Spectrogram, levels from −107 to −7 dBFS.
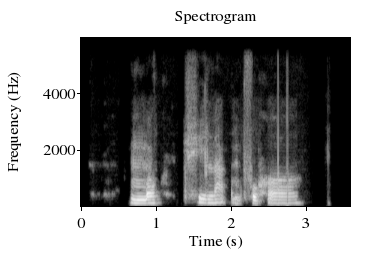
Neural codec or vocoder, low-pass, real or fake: vocoder, 44.1 kHz, 128 mel bands, Pupu-Vocoder; 5.4 kHz; fake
